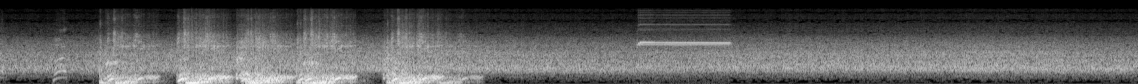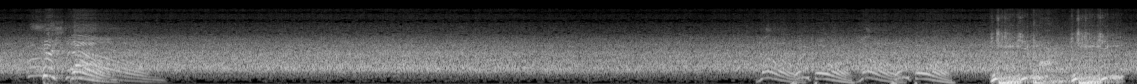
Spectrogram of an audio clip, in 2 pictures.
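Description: Padded players collide with heavy thuds.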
